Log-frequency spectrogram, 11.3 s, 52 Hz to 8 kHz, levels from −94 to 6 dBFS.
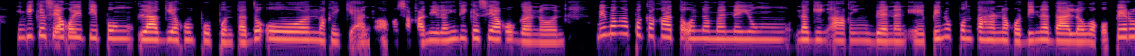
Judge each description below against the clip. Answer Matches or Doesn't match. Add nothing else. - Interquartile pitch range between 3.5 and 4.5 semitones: Matches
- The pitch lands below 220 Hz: Doesn't match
